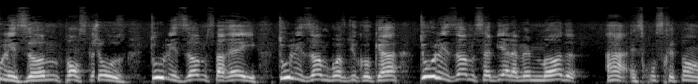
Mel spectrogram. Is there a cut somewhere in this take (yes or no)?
yes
